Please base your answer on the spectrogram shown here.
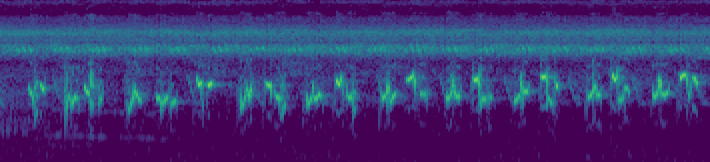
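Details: Yellow-vented bulbul chattering a quick string of sharp cuk cuk notes, played as a lure to provoke other bulbuls into calling; evenly spaced bursts, a few slightly whistled, against a constant thin high hiss.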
